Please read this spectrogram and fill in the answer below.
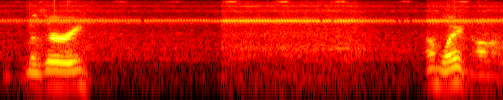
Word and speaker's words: Missouri: I didn't pronounce it misery, did I? Just Missouri.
